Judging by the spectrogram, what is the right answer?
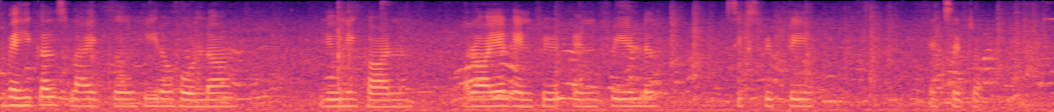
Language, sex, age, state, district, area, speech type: Telugu, female, 18-30, Andhra Pradesh, Kurnool, rural, spontaneous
